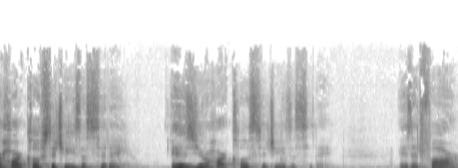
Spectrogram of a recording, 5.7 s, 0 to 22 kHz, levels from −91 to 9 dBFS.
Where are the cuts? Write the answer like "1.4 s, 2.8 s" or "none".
2.1 s

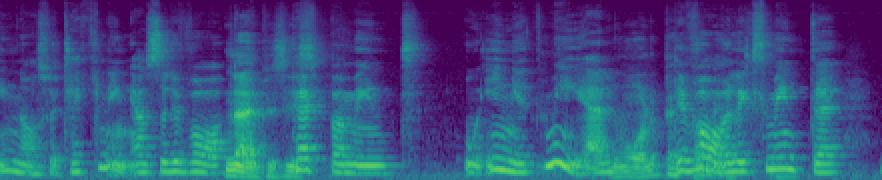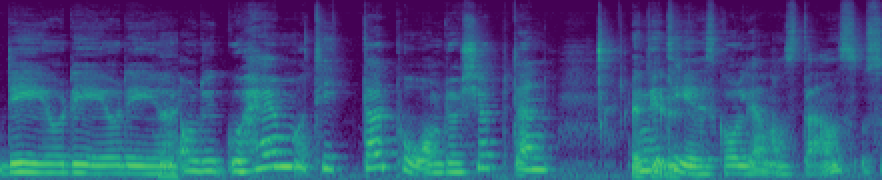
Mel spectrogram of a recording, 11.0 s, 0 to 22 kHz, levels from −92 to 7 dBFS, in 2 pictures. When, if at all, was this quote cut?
6.6 s

